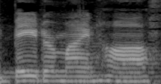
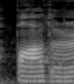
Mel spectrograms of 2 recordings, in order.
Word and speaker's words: Baader-Meinhof: of something called the baader-meinhof syndrome and that is actually how you pronounce it I've heard of people say baader-meinhof but it's bother and it was actually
